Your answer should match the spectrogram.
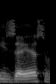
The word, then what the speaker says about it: Isaias: Isaias, of course, would be the Greek pronunciation of Isaiah.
